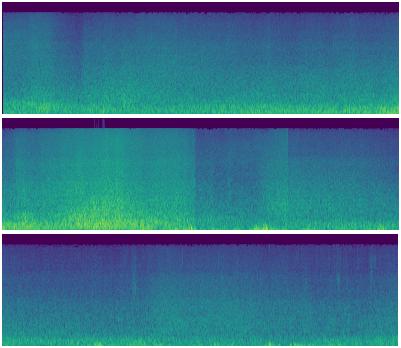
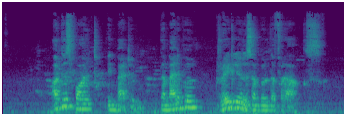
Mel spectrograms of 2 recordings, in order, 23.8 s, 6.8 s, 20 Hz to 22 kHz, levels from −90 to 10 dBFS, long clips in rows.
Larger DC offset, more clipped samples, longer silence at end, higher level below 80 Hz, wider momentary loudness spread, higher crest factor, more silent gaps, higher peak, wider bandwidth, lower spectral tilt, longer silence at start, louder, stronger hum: neither; neither; about the same, 0 s vs 0.05 s; first, -26 dBFS vs -46 dBFS; about the same, 17 LU vs 16 LU; about the same, 18 dB vs 16 dB; neither; first, 0 dBFS vs -6 dBFS; about the same, 16 kHz vs 15.5 kHz; about the same, -5 dB/octave vs -6 dB/octave; second, 0 s vs 0.8 s; first, -20 LUFS vs -23 LUFS; neither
